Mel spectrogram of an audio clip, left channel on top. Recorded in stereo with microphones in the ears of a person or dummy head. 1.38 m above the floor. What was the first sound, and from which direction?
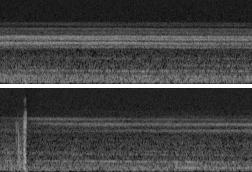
Only background noise.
